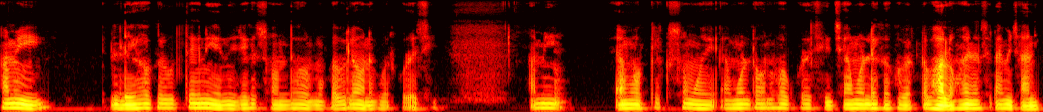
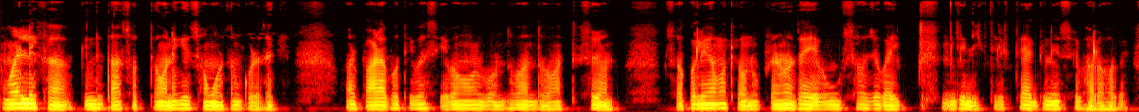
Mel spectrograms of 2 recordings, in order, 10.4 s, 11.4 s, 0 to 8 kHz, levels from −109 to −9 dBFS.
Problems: background conversations at intervals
